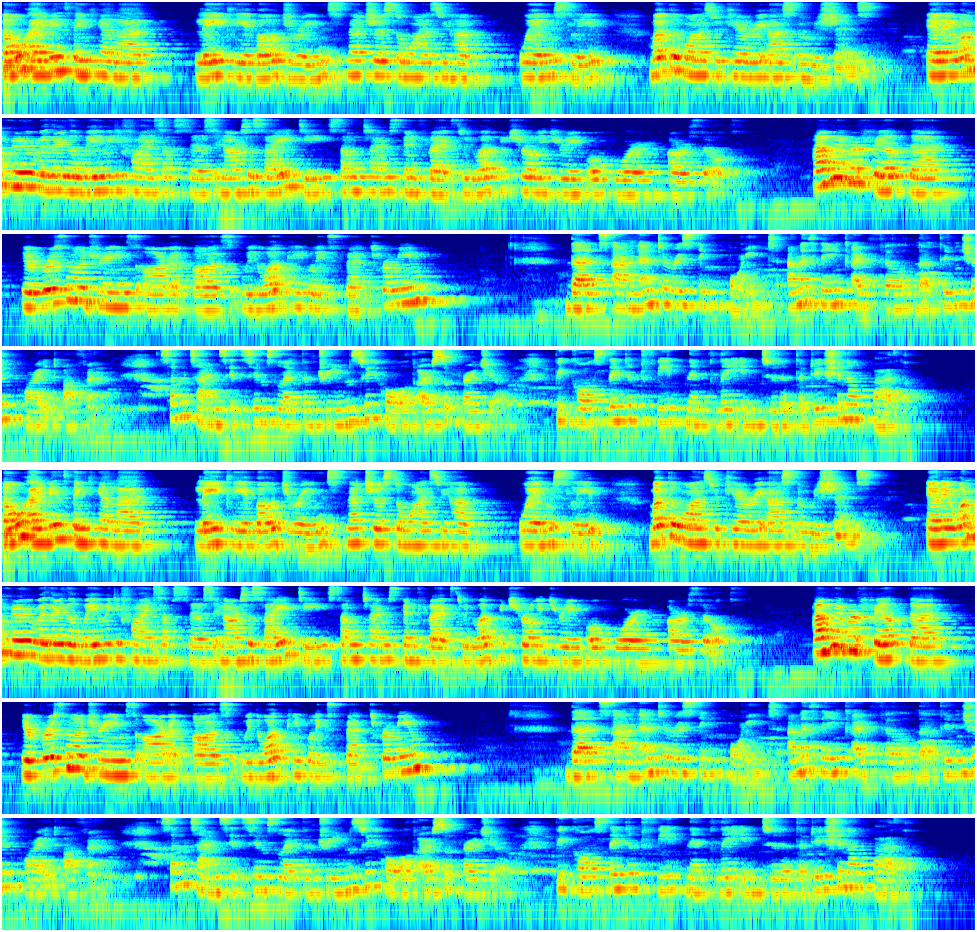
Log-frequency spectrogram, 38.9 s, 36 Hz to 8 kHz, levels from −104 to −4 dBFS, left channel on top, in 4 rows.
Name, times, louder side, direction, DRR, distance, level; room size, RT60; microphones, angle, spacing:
voice 1, 0.0-1.4 1.9-4.7 5.2-5.9 6.5-8.7 9.2-16.9 17.8-19.1 19.7-23.7, right 2 dB, 80° right, 1 dB, 0.5 m, -25 dB
voice 2, 24.7-38.3, left 1 dB, 35° left, 1 dB, 0.4 m, -33 dB
2.2 x 2.1 x 3.1 m, 0.73 s
head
